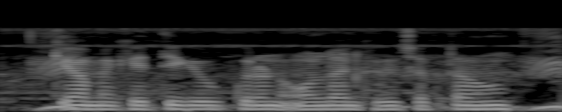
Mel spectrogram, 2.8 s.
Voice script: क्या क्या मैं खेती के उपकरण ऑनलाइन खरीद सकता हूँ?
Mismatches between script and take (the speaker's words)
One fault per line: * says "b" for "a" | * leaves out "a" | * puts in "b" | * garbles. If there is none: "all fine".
* leaves out "क्या"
